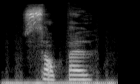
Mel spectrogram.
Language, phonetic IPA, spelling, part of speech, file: Polish, [ˈsɔpɛl], sopel, noun, Pl-sopel.ogg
